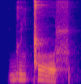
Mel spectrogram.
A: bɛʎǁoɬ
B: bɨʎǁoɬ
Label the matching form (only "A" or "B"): B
